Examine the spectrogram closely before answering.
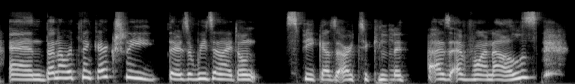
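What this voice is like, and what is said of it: Mixed Lebanese, Gulf Arabic and British accent. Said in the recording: “my accent is different, because my accent is a mix of like Lebanese, and also growing up in Abu Dhabi where there's many different Arabs from different countries, and then also moving to the UK”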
